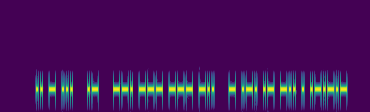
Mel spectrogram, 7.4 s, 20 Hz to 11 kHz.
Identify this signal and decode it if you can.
Morse code, heard as a keyed tone, about 28 wpm, 700 Hz. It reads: ITS A GOOD TRADE.
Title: Sentences from Top 1000 Words - Review Part 4 - 28wpm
